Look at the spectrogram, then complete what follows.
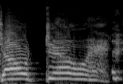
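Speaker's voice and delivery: high, slow, loud screaming.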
